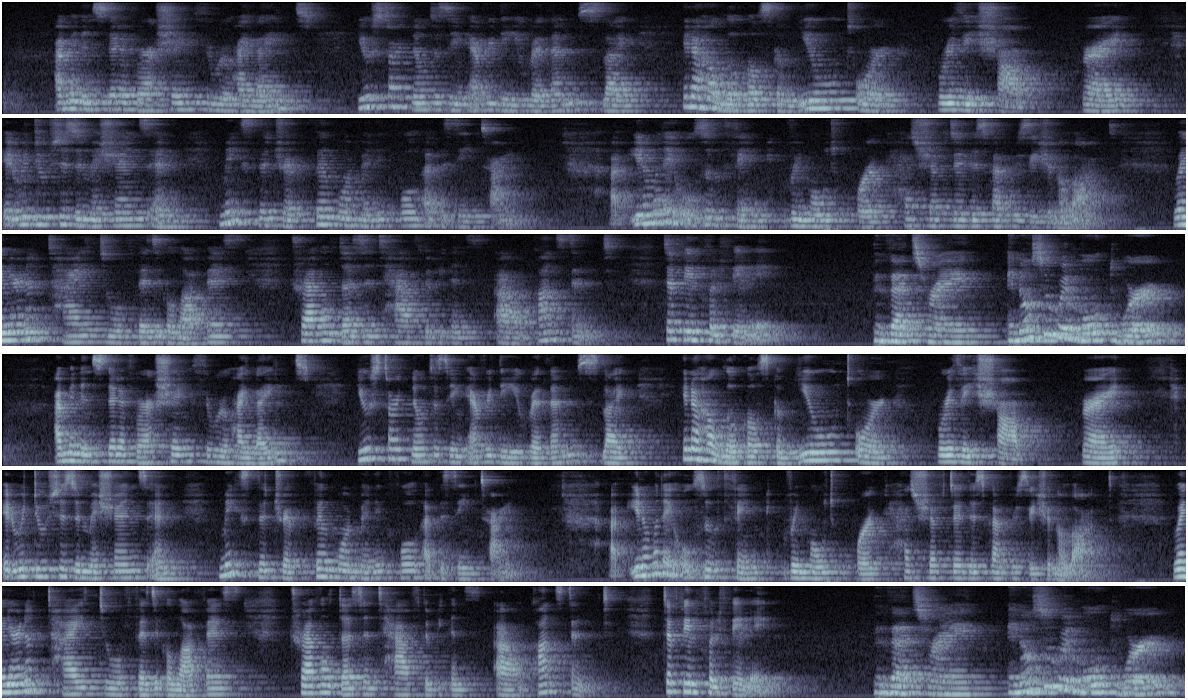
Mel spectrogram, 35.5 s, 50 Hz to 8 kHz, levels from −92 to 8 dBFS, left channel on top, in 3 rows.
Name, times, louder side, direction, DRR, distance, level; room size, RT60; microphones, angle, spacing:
voice 1, 0.5-3.1 3.6-6.2 6.8-8.9 9.4-10.2 10.8-11.2 11.7-13.6 14.0-17.0 17.4-22.8 23.2-25.9 26.2-28.3 28.6-29.6 30.0-31.5, right 3 dB, 85° right, 6 dB, 0.3 m, -27 dB
voice 2, 32.4-33.4 33.7-35.3, left 1 dB, 85° left, -1 dB, 0.6 m, -23 dB
3.8 x 2.2 x 2.2 m, 0.99 s
head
